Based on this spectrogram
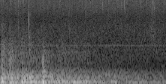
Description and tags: Distant boom from a large thunderstorm system covering the Yangtze River Plain.
ambience, ambient, atmos, atmosphere, background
